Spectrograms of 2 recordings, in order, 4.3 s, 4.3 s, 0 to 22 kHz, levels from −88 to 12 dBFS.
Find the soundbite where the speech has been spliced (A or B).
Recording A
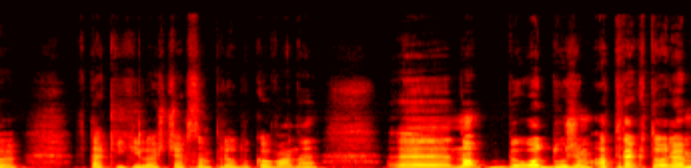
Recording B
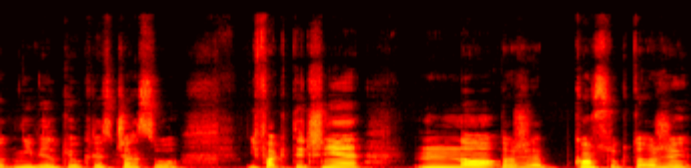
B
